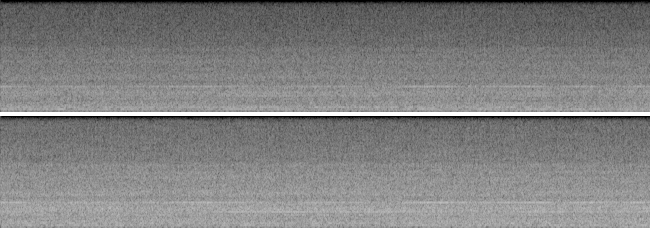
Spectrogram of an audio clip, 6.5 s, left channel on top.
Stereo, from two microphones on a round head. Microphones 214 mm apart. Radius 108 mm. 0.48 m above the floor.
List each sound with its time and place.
Only background noise.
